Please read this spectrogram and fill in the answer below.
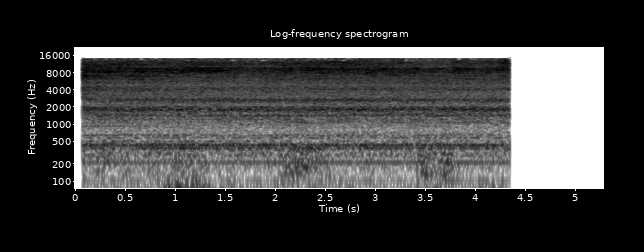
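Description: Pressure washer running steadily, its water jet hissing onto paving over a constant motor hum, stopping abruptly after about four seconds.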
